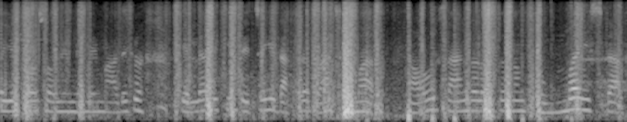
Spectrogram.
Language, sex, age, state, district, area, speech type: Kannada, female, 30-45, Karnataka, Mandya, rural, spontaneous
